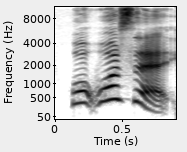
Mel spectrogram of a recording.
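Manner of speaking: high and loud, disbelieving; mock outrage at being ignored; incredulous. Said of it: "And it was like".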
